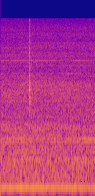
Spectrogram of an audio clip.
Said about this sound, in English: You put it in, turn on the lathe. There's going to be some noise. Crank in the cutting head. It cuts the pin. Bring it back out.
